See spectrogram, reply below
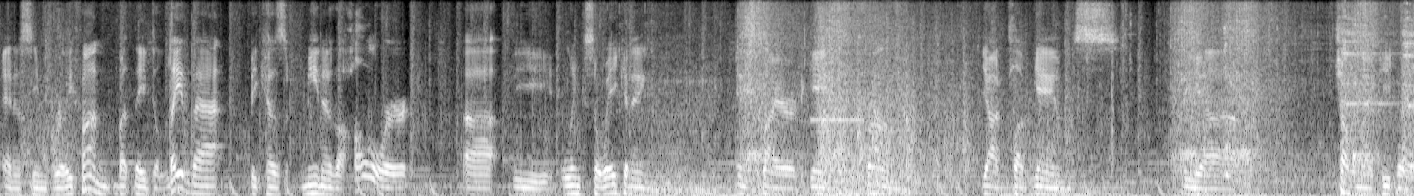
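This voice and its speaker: A man's voice: lowish voice, a little slow, over loud music. A man giving casual, rambling commentary as he streams a video game live.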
